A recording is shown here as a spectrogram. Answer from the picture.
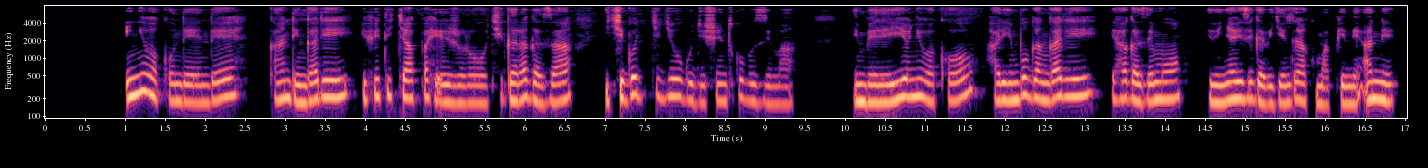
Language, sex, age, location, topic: Kinyarwanda, female, 18-24, Kigali, health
